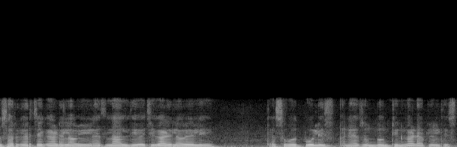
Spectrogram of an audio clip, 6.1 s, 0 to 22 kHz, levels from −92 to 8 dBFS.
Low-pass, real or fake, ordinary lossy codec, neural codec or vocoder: 7.2 kHz; fake; none; vocoder, 44.1 kHz, 128 mel bands, Pupu-Vocoder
